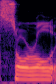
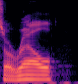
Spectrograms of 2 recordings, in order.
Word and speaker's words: Sorrell: But that's a little more Seavon Williams to me than what Baron Sorell is. By the way, that is how you say his name. It's not Sorrel, it's Sorell, just for those wondering cuz I know there's a lot of that.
